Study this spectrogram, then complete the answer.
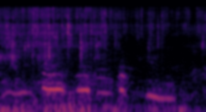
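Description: Water splashes onto the ground as it pours through a basket.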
